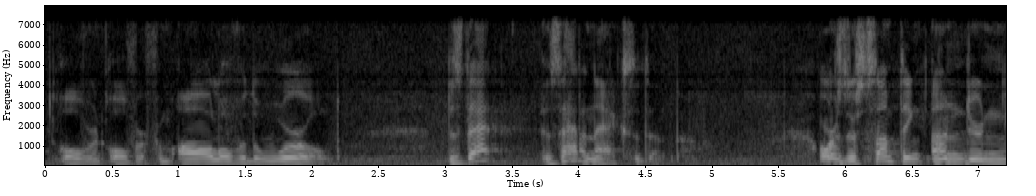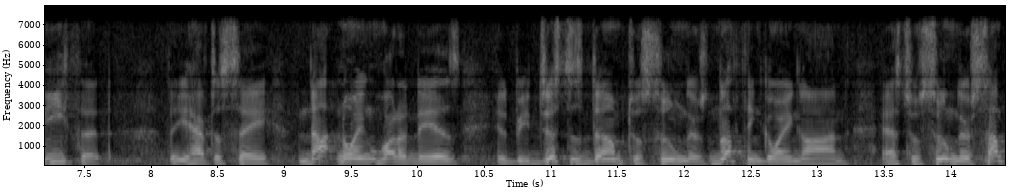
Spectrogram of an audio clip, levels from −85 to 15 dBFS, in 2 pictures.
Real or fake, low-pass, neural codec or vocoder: real; 7.2 kHz; none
